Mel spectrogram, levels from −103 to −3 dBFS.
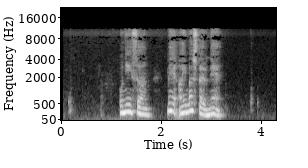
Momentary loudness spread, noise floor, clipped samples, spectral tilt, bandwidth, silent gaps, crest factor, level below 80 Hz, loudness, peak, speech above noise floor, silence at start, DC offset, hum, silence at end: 11 LU; -58 dBFS; under 0.1%; -5 dB/octave; 11.5 kHz; none; 18 dB; -54 dBFS; -18 LUFS; -2 dBFS; 41 dB; 1.15 s; under 0.1%; none; 1.05 s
